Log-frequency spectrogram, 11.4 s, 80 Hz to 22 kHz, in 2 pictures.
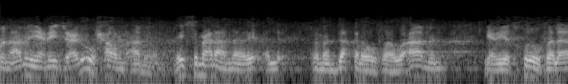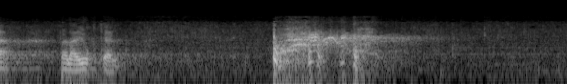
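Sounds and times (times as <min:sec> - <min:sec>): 
speech: 0:00.0 - 0:07.0
coughing fit with sharp burst and rough hacks: 0:08.4 - 0:09.9.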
